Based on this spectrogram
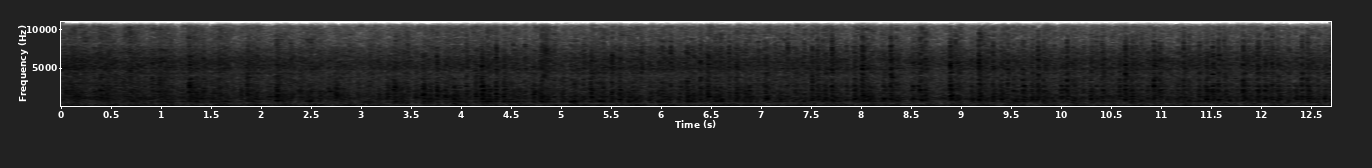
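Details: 1978 Chevy C10 with a 454 big-block V8, warming up at idle in the shop, in the session to cure an engine tick; deep, smooth, even idle with a low rumble and no top-end ticking, tick apparently gone.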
